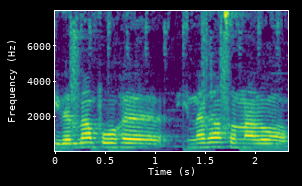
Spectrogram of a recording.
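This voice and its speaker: Over music in the background, a woman speaks at a fairly high pitch. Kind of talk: romantic audio story narration. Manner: hushed, soft-spoken.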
